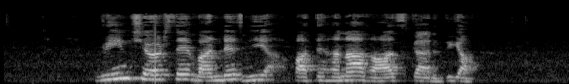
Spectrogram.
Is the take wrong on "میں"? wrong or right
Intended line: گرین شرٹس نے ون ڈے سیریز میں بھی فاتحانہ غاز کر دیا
wrong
